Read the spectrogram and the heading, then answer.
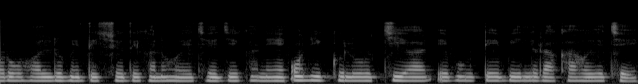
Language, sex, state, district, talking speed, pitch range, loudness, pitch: Bengali, male, West Bengal, Purulia, 130 wpm, 170-175 Hz, -29 LUFS, 170 Hz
